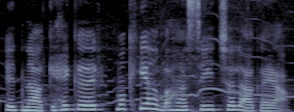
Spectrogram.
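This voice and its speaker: A woman reads a children's story as narrator. Her voice is very high and her delivery slow and measured. Soft music runs faintly underneath.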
